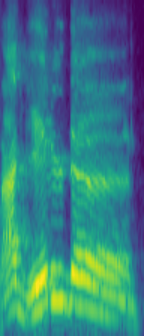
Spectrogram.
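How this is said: It is said in a Southern accent.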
